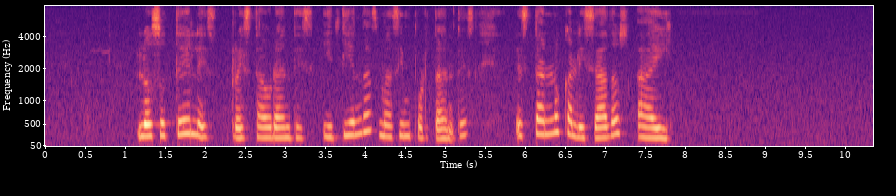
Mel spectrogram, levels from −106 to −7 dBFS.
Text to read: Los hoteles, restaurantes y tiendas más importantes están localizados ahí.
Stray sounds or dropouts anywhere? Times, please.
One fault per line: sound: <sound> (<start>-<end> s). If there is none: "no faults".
no faults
